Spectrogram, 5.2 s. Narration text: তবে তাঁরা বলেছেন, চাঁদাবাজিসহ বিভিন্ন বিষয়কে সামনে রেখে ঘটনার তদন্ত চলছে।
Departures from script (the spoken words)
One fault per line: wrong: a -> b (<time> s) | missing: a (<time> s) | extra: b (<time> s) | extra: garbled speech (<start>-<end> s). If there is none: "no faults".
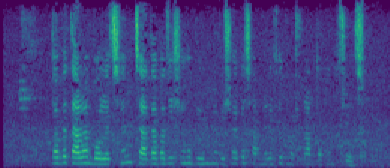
no faults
